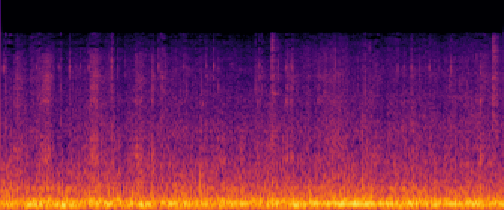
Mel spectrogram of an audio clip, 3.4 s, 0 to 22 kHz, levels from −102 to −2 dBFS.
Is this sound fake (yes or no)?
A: yes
